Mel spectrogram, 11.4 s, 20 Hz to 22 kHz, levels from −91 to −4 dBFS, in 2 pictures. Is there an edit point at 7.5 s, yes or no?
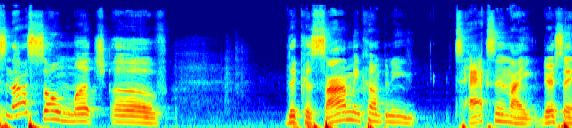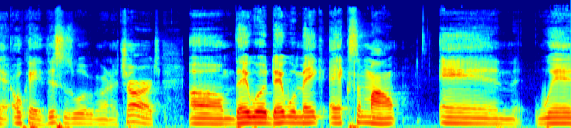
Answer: yes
